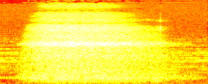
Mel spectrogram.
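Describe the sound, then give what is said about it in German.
A deep breath taken through the nose during a guided breathing exercise, heard as one long, soft rush of air that swells and then eases over about two seconds. No voices are heard. “Noch einmal tief durch deine Nase einatmen”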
